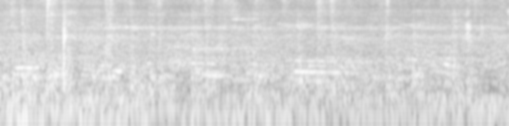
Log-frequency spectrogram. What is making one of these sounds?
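A crowd of men and women murmurs faintly in the distance.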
